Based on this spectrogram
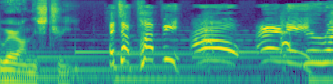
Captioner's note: soundbite of tv show, "sesame street"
